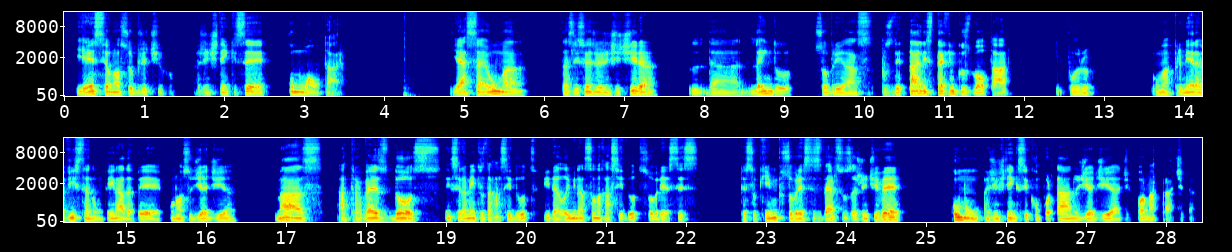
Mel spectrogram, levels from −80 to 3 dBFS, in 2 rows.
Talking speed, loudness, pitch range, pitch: 175 wpm, -24 LUFS, 75-95 Hz, 85 Hz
